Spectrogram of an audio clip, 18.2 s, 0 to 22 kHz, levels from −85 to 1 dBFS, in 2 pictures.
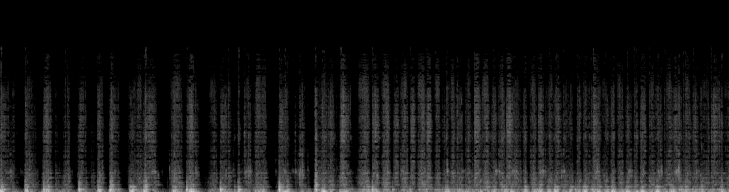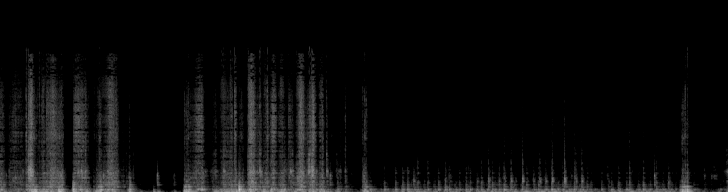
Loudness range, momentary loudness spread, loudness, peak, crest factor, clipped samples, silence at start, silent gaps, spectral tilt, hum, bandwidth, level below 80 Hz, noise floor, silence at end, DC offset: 15 LU; 19 LU; -34 LUFS; -12 dBFS; 22 dB; under 0.1%; 0 s; none; -6.5 dB/octave; none; 16 kHz; -58 dBFS; -57 dBFS; 0 s; under 0.1%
